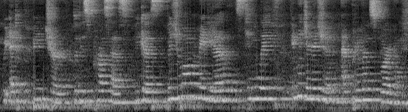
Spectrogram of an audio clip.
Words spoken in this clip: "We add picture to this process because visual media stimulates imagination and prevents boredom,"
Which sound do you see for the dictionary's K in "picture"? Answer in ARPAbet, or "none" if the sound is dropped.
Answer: none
